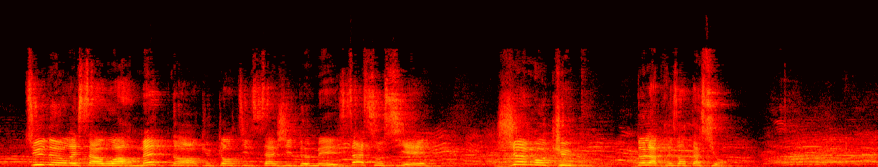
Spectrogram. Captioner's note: speaking in foreign language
